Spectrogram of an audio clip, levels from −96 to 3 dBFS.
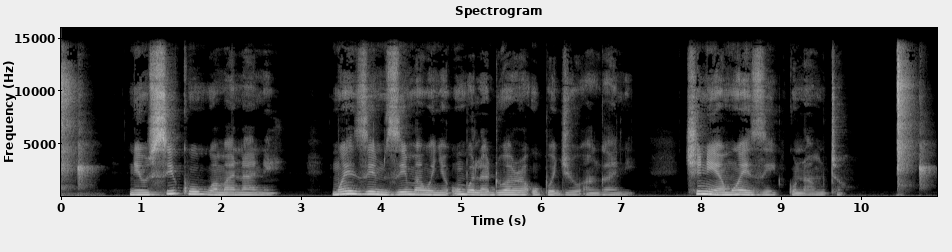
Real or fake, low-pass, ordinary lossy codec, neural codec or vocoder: real; 14.4 kHz; none; none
